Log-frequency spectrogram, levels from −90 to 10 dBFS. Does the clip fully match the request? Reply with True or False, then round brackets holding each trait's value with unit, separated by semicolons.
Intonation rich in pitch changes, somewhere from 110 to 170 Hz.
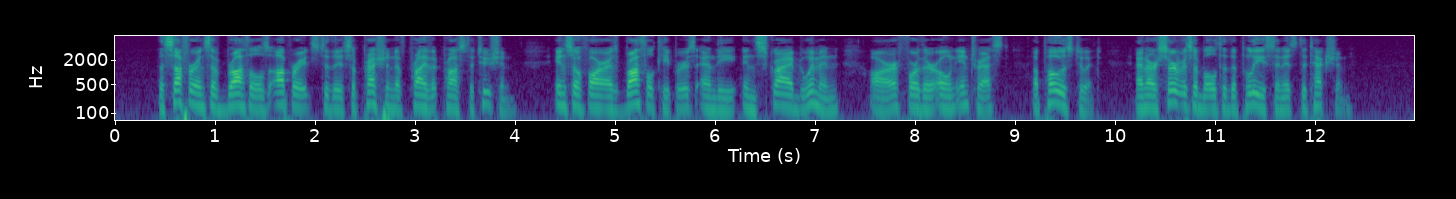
False (3.1 semitones; 135 Hz)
